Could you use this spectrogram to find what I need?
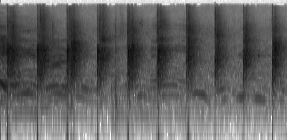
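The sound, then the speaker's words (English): A church audience claps in steady unison at the close of a sermon, about ten sharp, evenly spaced claps at a brisk rhythm, with a voice carrying along underneath. “I thank you for your hand claps.”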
